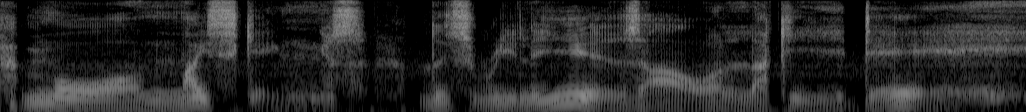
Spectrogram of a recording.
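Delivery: deep, slow, far-off dragon rumble; a hungry dragon gloating over its prey; greedy dragon. Acted. Dragon eyeing the trapped mice, deep greedy gloat.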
